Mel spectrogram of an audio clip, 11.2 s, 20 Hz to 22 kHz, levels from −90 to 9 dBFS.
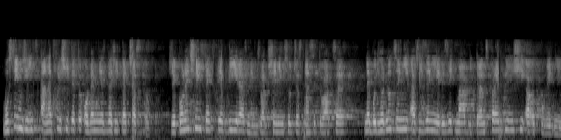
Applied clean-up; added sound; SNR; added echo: neural separator model SepFormer DNS4.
